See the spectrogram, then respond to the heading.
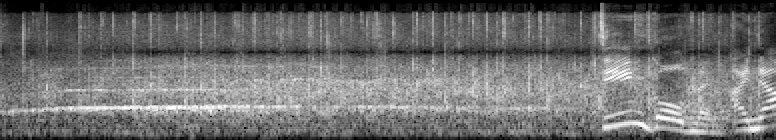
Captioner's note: attendees cheers and claps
